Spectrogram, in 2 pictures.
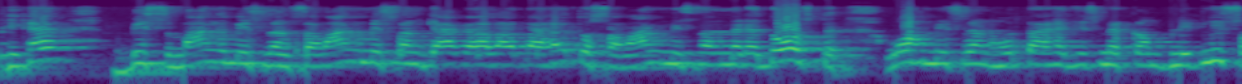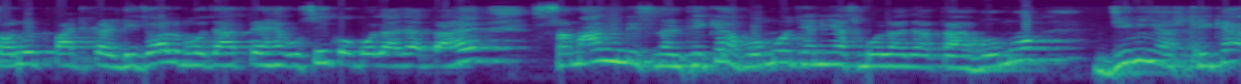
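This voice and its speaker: Male chemistry teacher, very high pitch, dull lo-fi recording, keeps asking the class questions. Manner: constantly quizzes students with rhetorical questions; relaxed, joking everyday examples. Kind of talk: classroom lecture.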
